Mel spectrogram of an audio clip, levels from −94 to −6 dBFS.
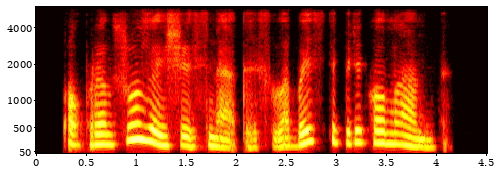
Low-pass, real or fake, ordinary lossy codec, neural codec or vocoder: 5.4 kHz; fake; Opus, 24 kbps; codec, 16 kHz, 1 kbps, FunCodec, trained on Chinese and English, 50 frames a second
